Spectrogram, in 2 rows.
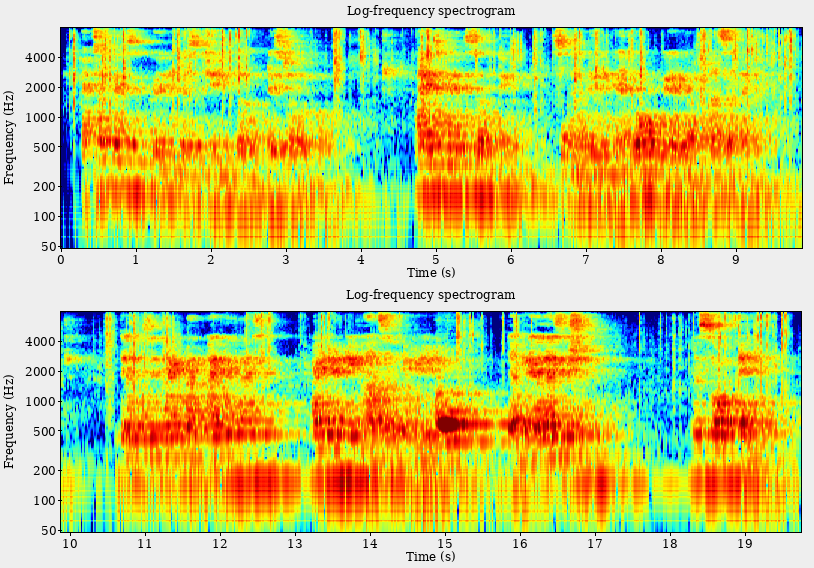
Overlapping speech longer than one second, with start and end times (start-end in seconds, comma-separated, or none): none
